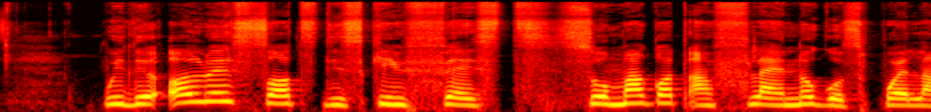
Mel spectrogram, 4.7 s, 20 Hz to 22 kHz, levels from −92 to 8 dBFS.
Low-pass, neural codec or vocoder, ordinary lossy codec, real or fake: none; none; none; real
